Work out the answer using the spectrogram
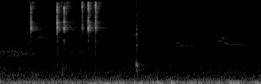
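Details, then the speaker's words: Vintage CRT monitor rescued from an abandoned house, powered on: sharp, irregular snapping ticks over a faint hum; high voltage arcing seen coming from the flyback transformer. "I am seeing that coming from the flyback. I'm pretty sure I'm pretty sure it is the flyback that's arcing."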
